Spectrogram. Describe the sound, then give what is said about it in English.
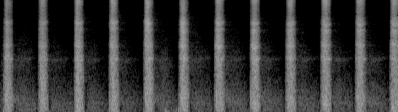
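Twelve sharp, forceful exhales during a breathing exercise, with the stomach sucked in on each one. The breaths come in an even, steady rhythm, each a short, loud breathy burst separated by near silence. “Exhale, exhale, stomach sucks in all the way.”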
